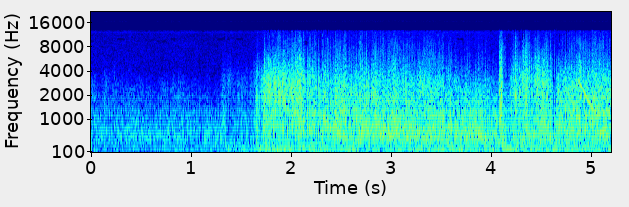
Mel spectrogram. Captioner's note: guns firing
